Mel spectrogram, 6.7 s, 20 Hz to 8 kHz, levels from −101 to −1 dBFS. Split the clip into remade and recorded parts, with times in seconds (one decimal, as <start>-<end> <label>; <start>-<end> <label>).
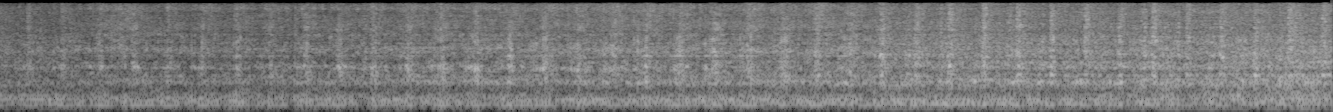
0.0-0.4 recorded; 0.4-4.4 remade; 4.4-6.7 recorded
